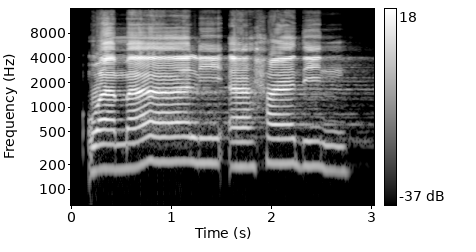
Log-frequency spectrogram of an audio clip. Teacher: huruf ma dipanjangkan 2 harokat karena di depannya terdapat alif ya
